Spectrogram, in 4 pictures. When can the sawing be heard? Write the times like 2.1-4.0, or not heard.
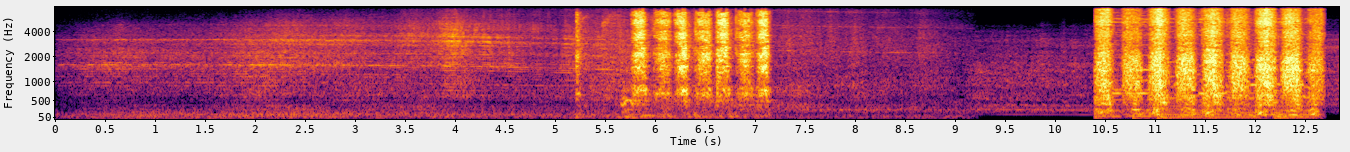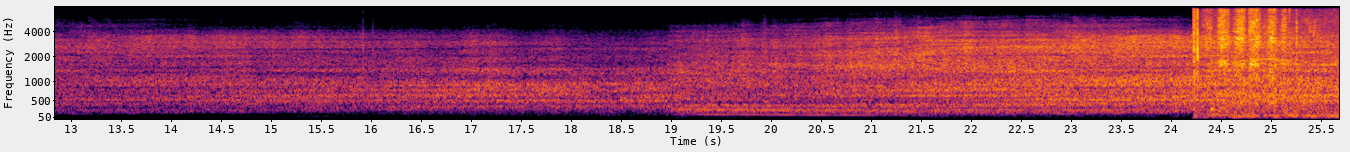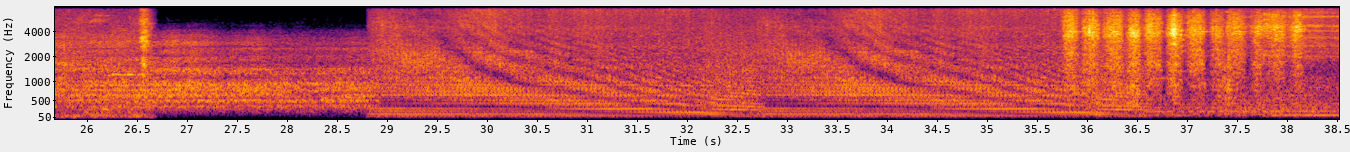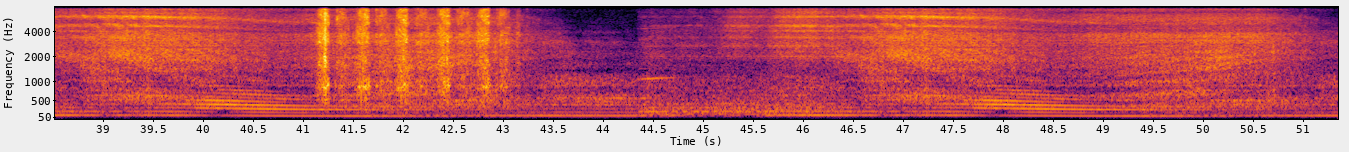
5.2-7.2, 10.3-12.7, 24.2-26.7, 35.7-38.2, 41.1-43.2.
